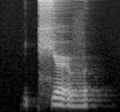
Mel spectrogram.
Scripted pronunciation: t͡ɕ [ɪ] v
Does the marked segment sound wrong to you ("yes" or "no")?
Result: yes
